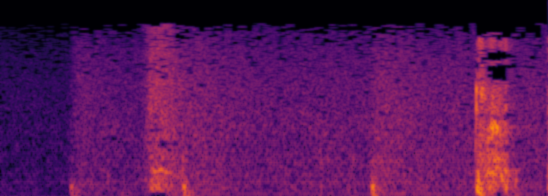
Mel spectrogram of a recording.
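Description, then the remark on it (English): Several harsh coughs and throat-clearing bursts break out in an otherwise quiet stretch, unevenly spaced, with a sharp double cough near the end. “I don't have a cough button.”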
